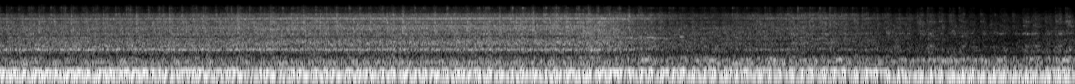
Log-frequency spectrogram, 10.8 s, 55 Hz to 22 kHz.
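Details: Small-block Ford 306, GT40P heads, Anderson N41 cam, Holley double pumper: deep, uneven rolling lope around three pulses a second, settled after idle mixture tuning to about 12.2–12.3:1 AFR; normal lopey cammed idle.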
